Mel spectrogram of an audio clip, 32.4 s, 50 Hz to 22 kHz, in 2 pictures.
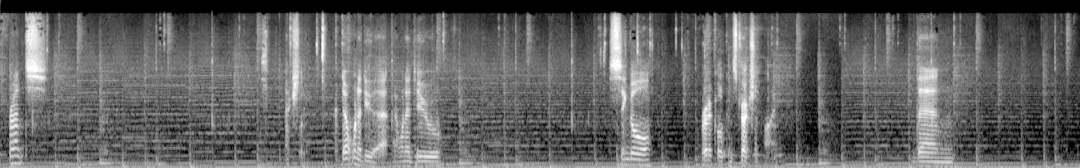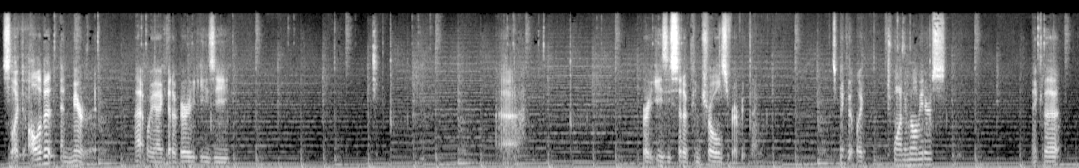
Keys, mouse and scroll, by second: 0.7 right click, 2.3 click, 3.6 click, 4.3 click, 5.0 click, 5.3 right click, 6.4 right click, 7.4 click, 9.0 click, 9.6 alt+click, 10.0 alt+v, 10.3 alt+c, 10.4 click, 10.7 right click, 11.5 click, 12.6 click, 13.4 click, 14.2 click, 15.6 click, 16.6 right click, 17.4 right click, 18.3 click, 19.0 click, 19.4 right click, 20.5 click, 21.4 click, 22.4 click, 22.6 right click, 23.8 click, 25.1 click, 25.9 click, 31.7 click.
